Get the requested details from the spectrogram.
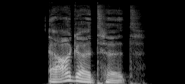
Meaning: inflection of ärgern: 1. second-person plural preterite 2. second-person plural subjunctive II
- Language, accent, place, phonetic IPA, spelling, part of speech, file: German, Germany, Berlin, [ˈɛʁɡɐtət], ärgertet, verb, De-ärgertet.ogg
